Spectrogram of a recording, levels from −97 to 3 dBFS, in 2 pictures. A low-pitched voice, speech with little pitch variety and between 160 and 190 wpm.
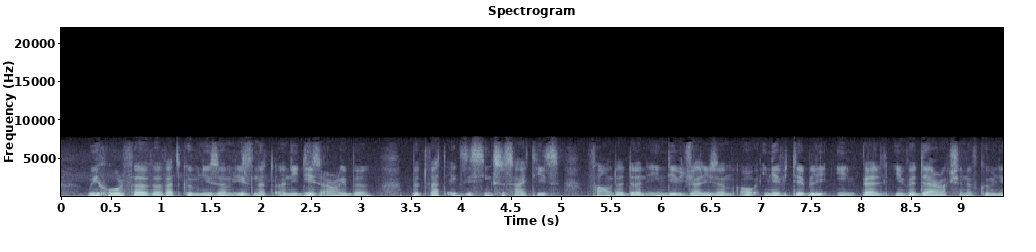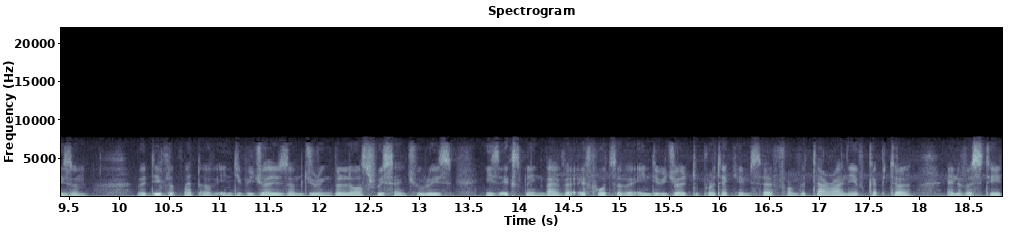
Yes: low, 120 Hz; narrow, 2.1 semitones; average, 170 wpm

